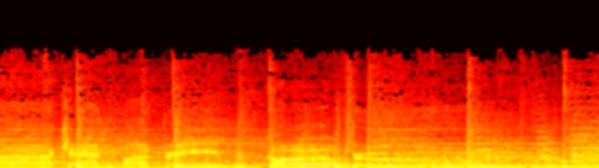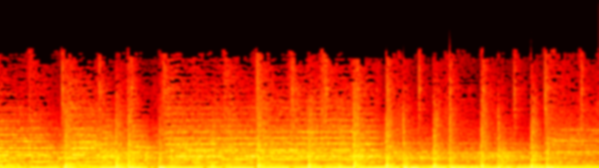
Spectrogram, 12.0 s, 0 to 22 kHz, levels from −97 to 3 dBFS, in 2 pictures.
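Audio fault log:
No faults detected in this clip.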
